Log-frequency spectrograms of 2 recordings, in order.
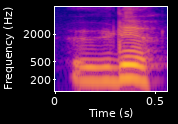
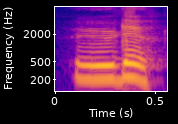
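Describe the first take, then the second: First: The R is a light, vibrating sound. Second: The same.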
